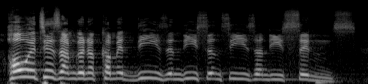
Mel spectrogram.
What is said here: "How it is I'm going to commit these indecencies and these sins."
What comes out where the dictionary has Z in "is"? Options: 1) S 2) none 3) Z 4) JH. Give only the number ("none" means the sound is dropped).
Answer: 3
